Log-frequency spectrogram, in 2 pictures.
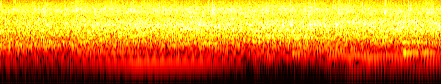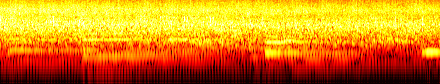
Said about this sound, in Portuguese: Vamos dar um aplauso ao Senhor, amados.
